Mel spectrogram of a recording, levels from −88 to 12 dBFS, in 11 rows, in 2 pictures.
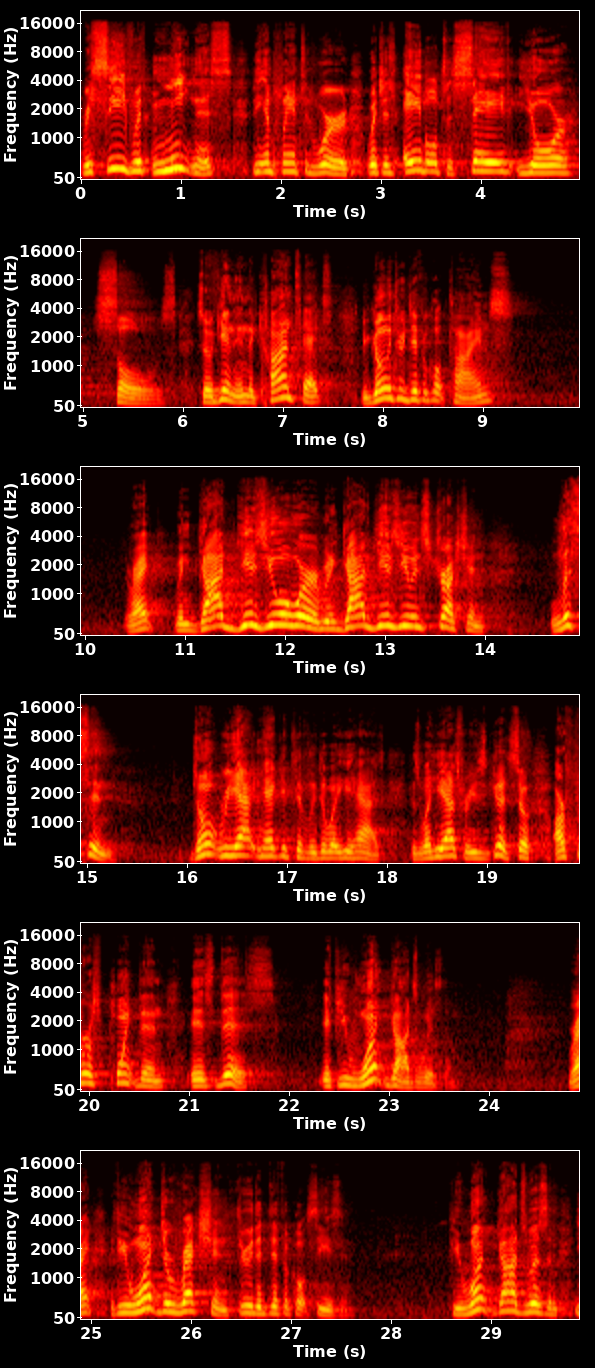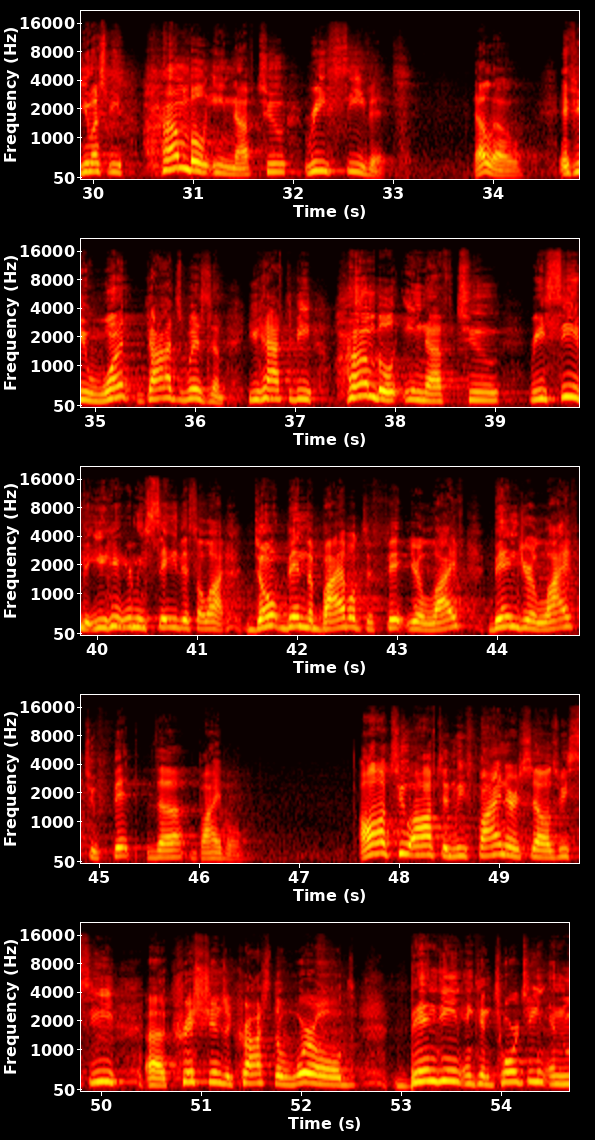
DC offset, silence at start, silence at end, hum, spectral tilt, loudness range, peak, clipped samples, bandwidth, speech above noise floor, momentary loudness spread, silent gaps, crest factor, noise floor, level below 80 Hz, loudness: under 0.1%; 0 s; 0 s; none; -5 dB/octave; 5 LU; -6 dBFS; under 0.1%; 17 kHz; 42 dB; 13 LU; none; 18 dB; -65 dBFS; -72 dBFS; -24 LUFS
